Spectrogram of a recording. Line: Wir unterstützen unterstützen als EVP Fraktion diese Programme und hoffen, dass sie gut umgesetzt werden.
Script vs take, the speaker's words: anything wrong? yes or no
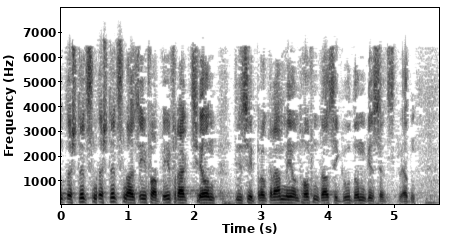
no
